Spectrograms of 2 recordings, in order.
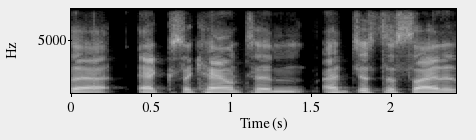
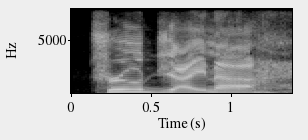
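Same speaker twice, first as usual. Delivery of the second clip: creaky, rough, pitched-up politician voice; 5 semitones higher than usual. Joking about pronouncing a name the way Trump says China, Trump impression. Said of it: "Have to pronounce that like Trump pronounces China. ... I'll give it a try".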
